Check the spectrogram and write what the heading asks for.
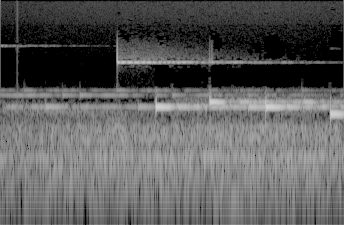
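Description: Calm ambient music plays, with long sustained electronic tones and soft echoing pings over a low, steady wash of sound at a moderate, even volume.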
